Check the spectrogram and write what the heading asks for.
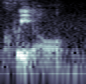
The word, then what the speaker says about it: Kuiil: I believe the correct pronunciation is Queel, if that helps.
